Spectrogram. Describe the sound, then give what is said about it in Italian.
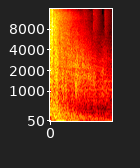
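A gunshot blast from a 12-gauge semi-automatic shotgun loaded with buckshot, the kind used for wild boar hunting: one loud, sharp report at the start, then a long rumbling tail that slowly fades, with no voices. “E spara. 1, 2, 3, 4 colpi.”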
